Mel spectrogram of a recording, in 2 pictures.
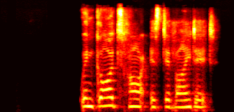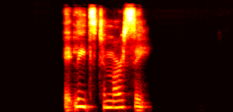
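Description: A middle-aged woman speaks calmly into a microphone over an online call.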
